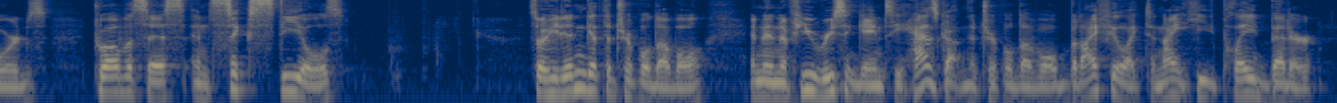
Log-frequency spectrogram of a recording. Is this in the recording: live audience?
no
